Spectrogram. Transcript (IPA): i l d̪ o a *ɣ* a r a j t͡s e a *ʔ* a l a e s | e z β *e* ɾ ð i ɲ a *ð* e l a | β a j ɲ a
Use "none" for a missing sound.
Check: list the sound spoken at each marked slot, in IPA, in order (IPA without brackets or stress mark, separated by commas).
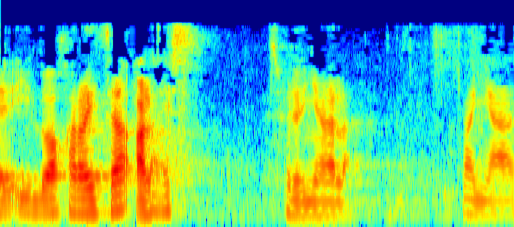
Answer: x, ʔ, e, ð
